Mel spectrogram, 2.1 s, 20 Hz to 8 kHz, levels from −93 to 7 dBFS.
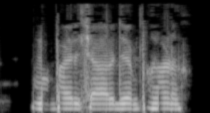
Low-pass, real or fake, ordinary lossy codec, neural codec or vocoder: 7.2 kHz; real; MP3, 32 kbps; none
